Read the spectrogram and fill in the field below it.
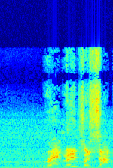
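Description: A man speaks briefly and close to a microphone.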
